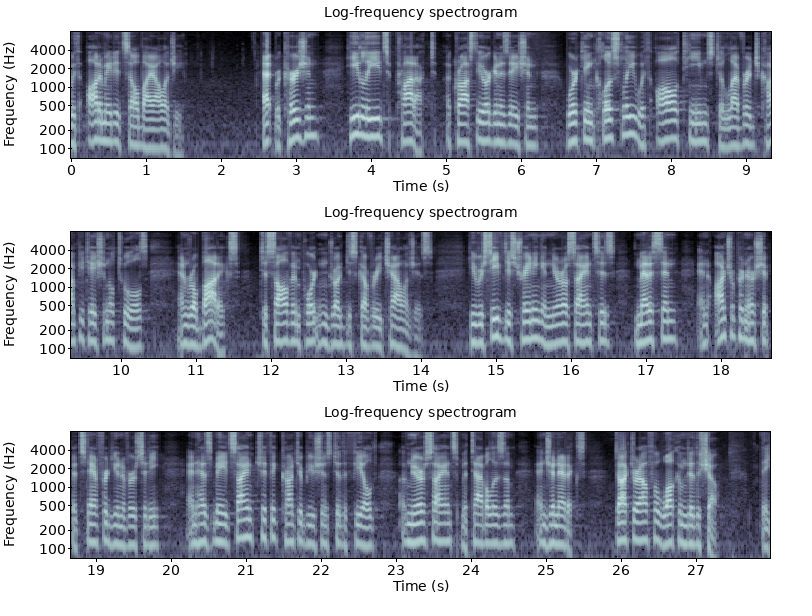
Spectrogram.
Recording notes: Recorded at the AI Applications Summit , produced in Boston by Corey Lane Partners in October 2018. This is Part 4 of a special six-part series recorded at the AI Applications Summit , produced in Boston by Corey Lane Partners in October 2018.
